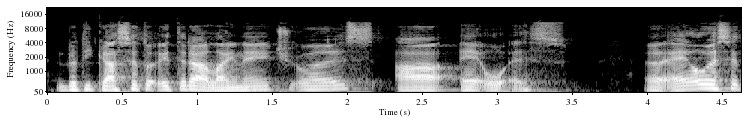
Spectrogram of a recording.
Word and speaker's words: Lineage: Já si myslím, že to asi Lineage se to vyslovuje.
